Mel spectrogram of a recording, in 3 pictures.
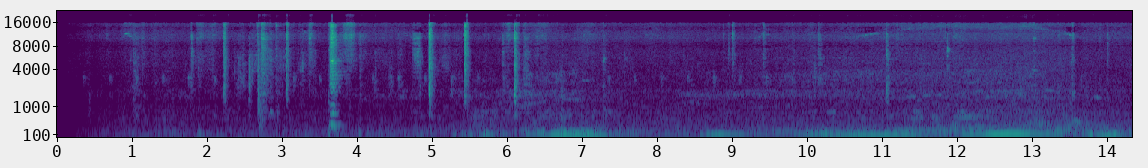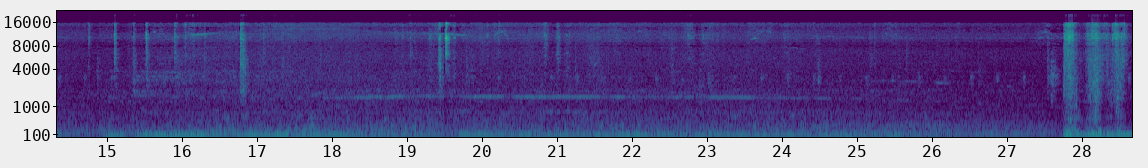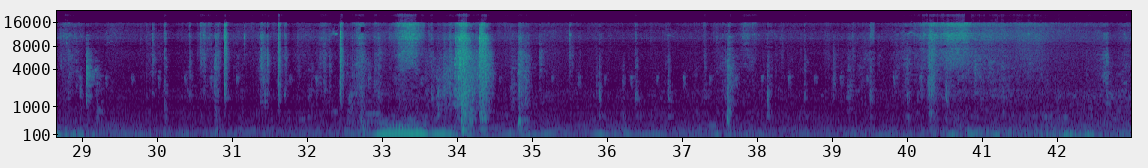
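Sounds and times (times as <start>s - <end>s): van engine rumble: 0.2s - 42.9s
sharp clicks and knocks: 26.5s - 40.6s.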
